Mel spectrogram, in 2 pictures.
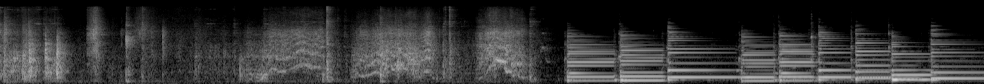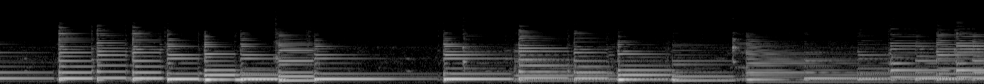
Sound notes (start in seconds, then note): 3.1 sound of guitar case opening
